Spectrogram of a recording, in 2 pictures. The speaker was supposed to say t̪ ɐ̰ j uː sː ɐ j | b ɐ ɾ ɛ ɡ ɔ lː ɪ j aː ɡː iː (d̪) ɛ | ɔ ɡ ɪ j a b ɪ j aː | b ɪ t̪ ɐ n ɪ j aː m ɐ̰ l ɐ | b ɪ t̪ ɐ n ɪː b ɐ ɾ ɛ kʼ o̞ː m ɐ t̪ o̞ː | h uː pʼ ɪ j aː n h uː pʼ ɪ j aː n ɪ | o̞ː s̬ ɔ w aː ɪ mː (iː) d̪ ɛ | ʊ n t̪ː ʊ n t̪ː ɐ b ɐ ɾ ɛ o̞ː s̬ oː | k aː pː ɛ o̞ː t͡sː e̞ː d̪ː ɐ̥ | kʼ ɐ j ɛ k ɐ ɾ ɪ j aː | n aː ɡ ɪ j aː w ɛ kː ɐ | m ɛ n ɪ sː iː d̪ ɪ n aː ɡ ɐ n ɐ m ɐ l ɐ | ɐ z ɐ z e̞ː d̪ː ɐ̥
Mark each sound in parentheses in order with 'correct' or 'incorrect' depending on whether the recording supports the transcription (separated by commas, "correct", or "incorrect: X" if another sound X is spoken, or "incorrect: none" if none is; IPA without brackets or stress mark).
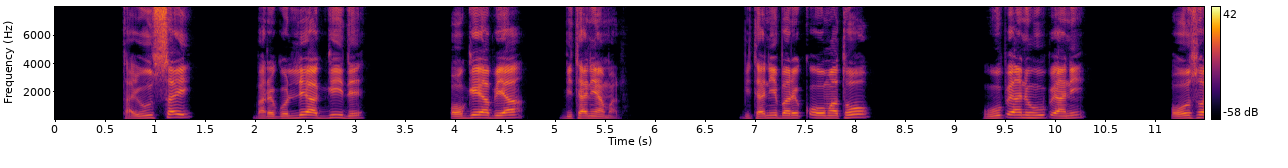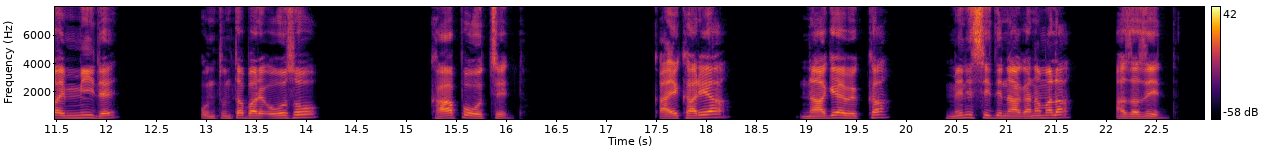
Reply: correct, correct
